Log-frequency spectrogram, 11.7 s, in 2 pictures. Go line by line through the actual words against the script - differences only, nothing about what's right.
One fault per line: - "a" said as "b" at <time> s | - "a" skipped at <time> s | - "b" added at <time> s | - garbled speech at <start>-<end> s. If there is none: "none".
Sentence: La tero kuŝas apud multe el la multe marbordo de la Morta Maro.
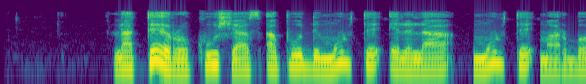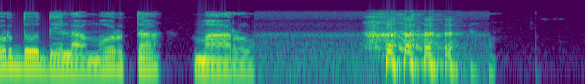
none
